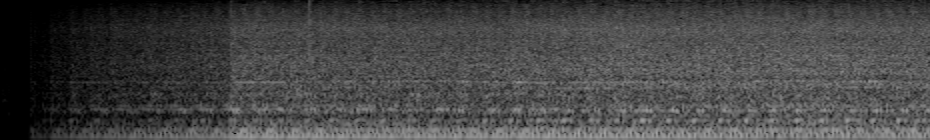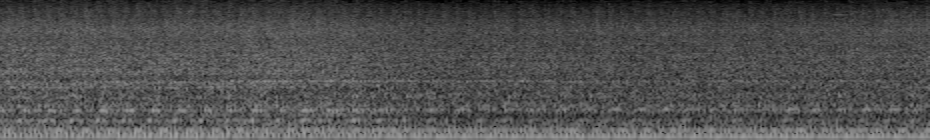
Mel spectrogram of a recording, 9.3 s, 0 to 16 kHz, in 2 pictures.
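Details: Corvette C4 with the L98 TPI engine, started after an EGR repair for Code 32 (Service Engine Soon). It catches and settles into a smooth, even low idle with no misses or knocks, and the SES light did not come on.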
